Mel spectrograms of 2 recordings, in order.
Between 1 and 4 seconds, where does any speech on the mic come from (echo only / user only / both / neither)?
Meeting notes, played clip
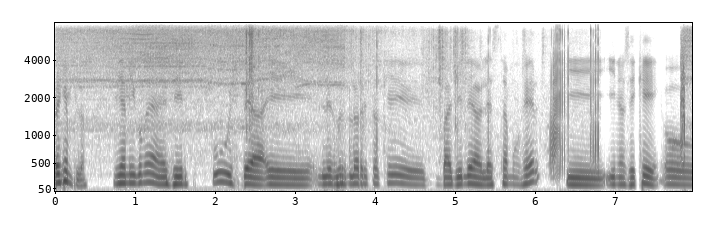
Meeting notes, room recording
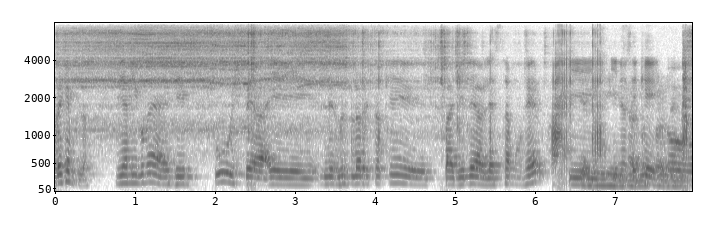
echo only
